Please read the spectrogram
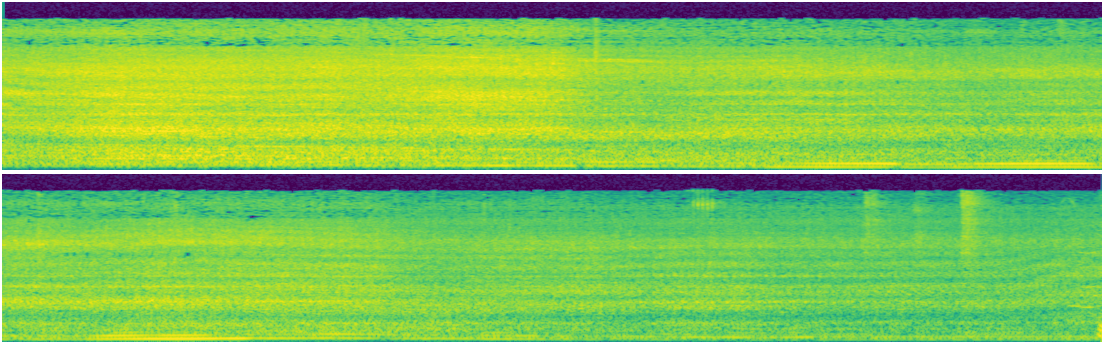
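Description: Intercity coach's diesel engine running as the bus turns past at low speed and drives away, the deep rumble loudest about halfway through and then fading.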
